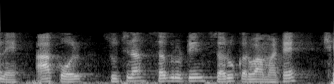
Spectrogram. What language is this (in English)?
Gujarati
